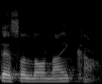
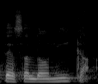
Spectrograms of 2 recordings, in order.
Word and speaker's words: Thessalonica: two epistles and that's to thessalonica or thessalonika depending on how you would want to pronounce it another european city but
